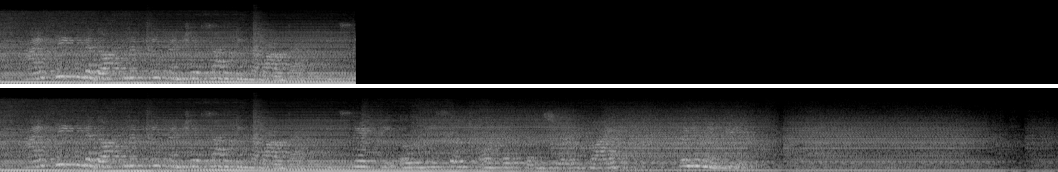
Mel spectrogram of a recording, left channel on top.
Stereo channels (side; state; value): left; drops out; at 3.6 s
